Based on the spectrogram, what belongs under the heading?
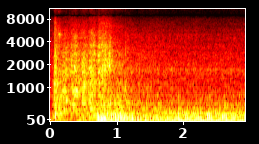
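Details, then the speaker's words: Audi TT after refitting old injectors, spark plugs and coils: starts and settles into lumpy uneven idle, much better than before but still misfiring on cylinder 4 plus random misfire; cylinder 4 has low compression. "Oh, that sounds much better. It's definitely got a misfire, but Oh, that is so much better."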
